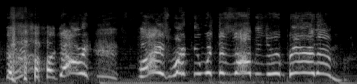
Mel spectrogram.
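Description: Male co-player, playful gameplay banter, high-pitched, very animated delivery. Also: moderate pace, faint music behind. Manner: excitable, exclamatory. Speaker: gaming video co-player.

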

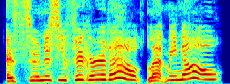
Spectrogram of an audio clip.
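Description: An actress playing a gossipy, excitable, girlish young woman in a video game, speaking dramatically. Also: very high-pitched, fairly quick, no room sound, studio quality. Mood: giddy, excited. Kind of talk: video game character acting.

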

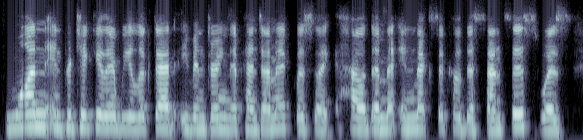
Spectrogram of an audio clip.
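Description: A woman's voice: mid-range voice, flat delivery, a little fast, bright, forceful tone, dry recording. Woman teacher, hesitant, restarts often, dry muffled call audio. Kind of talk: webinar discussion.

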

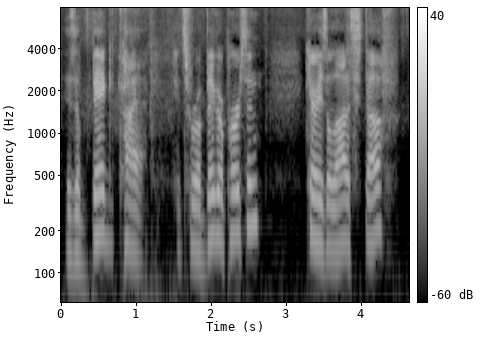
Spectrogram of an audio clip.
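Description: A man with a slightly high, smooth voice talks in short, matter-of-fact phrases. He is outdoors, speaking into a camera he holds himself. The sound is dry and close. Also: mellow, no echo. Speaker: kayak rental guide. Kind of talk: casual walkaround video. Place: outdoors on a rural property. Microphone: camera held by the speaker.

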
